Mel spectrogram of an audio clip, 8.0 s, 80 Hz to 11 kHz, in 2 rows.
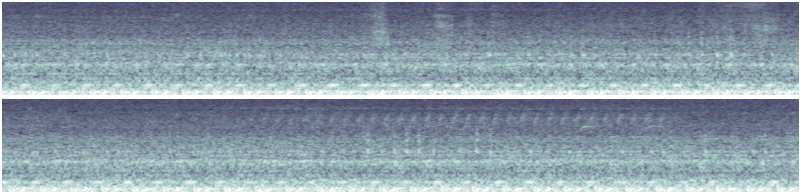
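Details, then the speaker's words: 1999 Ford F250 5.4L V8, after an EGR valve fix for surging/rough idle, going from open to closed loop: steady, deep, even idle with no stumble or hunting; normal idle. "so they're following each other it's great idling real nice and smooth I like it"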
